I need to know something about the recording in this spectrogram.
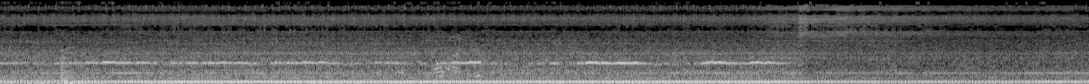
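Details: PCV valve whine at idle: a thin, wavering whistle-like whine rides over a steady idle, coming from the PCV valve.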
